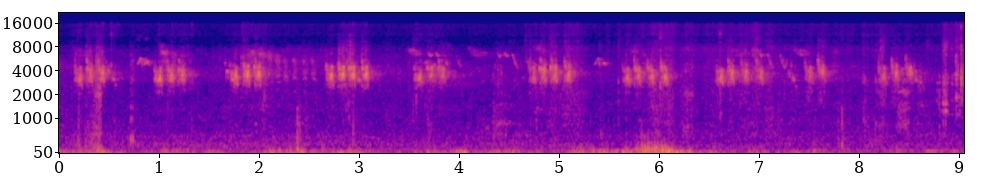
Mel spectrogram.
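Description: A small bird calling over and over in short, fast-trilled chirps, about one a second. A few low thuds come from concrete block work, the loudest about six seconds in.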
